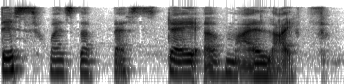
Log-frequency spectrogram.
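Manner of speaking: very flat, slow, level monotone delivery. Speaker quotes a student who said this flatly, imitating a flat monotone. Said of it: "it was just a very flat".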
